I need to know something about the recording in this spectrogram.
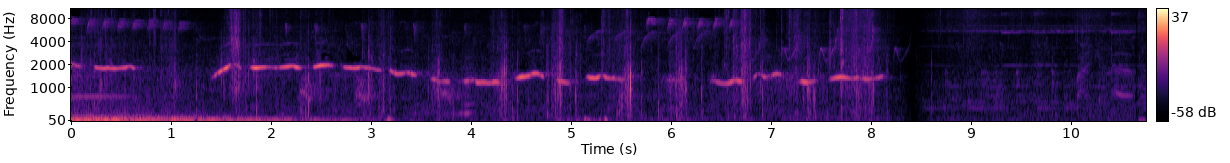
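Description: A tune whistled on one pure, wavering note-line, over the crunch of footsteps on dry fallen leaves. About eight seconds in, both cut off sharply, leaving only a faint background.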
